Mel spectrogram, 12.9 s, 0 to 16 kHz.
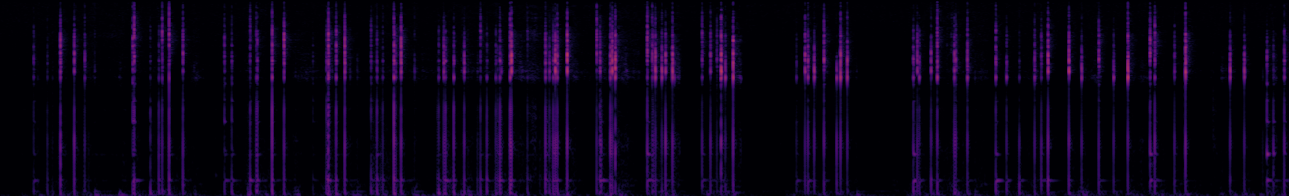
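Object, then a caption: Coconut shell bowl. Tapping and scratching on a bowl made from coconut shell produce rapid, dry, clicky hits with short bursts of scratching. The sounds come in dense clusters with brief pauses near 7.5 and 9 seconds. Each hit dies away almost instantly, with a low body under bright clicks.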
